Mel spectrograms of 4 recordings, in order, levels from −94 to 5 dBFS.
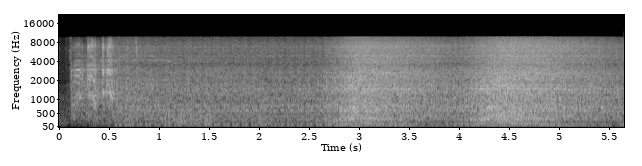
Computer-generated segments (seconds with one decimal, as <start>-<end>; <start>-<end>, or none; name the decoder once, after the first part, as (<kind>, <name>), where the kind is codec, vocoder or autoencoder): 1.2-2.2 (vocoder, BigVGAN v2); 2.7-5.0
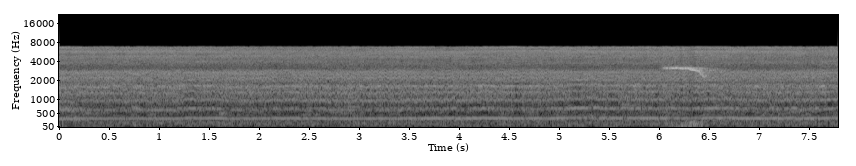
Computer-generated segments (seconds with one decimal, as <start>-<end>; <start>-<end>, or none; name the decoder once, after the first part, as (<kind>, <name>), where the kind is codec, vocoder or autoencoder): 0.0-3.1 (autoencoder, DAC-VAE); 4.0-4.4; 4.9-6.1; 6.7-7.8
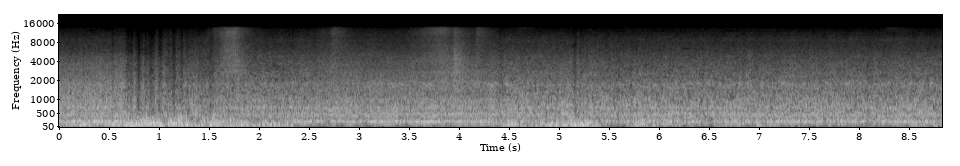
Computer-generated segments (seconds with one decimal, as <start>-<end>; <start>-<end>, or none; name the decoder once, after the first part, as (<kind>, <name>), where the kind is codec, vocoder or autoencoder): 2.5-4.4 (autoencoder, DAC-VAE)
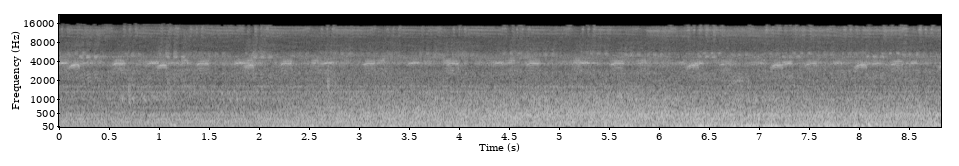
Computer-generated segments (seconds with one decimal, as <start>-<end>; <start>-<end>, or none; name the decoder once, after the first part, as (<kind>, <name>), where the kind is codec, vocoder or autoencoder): none

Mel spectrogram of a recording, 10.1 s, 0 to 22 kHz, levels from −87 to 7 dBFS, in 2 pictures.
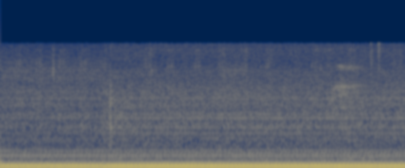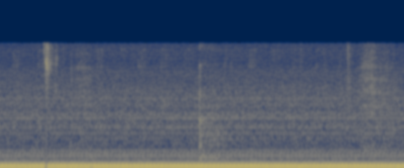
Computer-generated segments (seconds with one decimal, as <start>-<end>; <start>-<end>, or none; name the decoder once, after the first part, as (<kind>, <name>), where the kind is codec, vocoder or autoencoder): none

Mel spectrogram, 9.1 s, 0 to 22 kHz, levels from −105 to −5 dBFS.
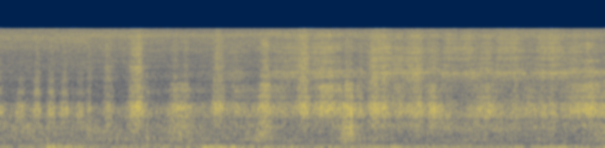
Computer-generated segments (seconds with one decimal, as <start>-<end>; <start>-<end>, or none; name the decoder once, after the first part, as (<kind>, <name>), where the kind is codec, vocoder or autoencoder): none

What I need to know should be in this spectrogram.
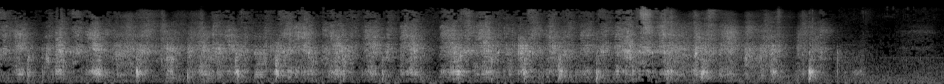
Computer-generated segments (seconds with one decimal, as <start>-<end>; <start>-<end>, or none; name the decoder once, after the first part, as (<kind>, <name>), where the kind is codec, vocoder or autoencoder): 1.2-2.1 (autoencoder, DAC-VAE); 6.7-8.2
